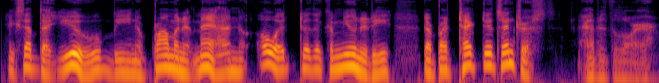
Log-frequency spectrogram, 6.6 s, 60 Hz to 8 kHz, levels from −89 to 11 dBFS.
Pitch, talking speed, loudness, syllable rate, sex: 120 Hz, 175 wpm, -20 LUFS, 5.2 syllables/s, male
